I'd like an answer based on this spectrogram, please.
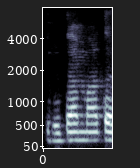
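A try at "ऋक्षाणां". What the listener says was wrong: So one small correction, on the second line, not ru, r, because that u sound should not come there.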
